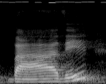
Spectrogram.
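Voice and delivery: "baadhi": ba-a-dhi, a th sound at the end; model baadhi. Shown as a demonstration. Teacher showing a student how to say it, careful. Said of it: "take note of the third syllable".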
